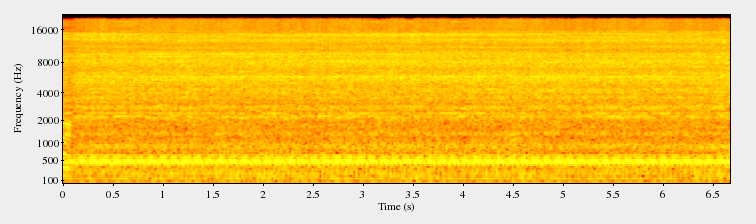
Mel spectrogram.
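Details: New air compressor during its break-in run, valve open, regulator turned: steady, even, fairly quiet motor drone with a fast pump pulse around two per second, no knocks or rattles; normal running.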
